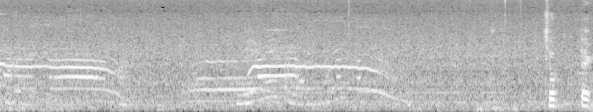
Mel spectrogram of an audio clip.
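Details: A small village kitten feeding on raw chicken lets out two wavering, falling meows about two seconds apart while a man speaks. A few sharp clicks come near the end.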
